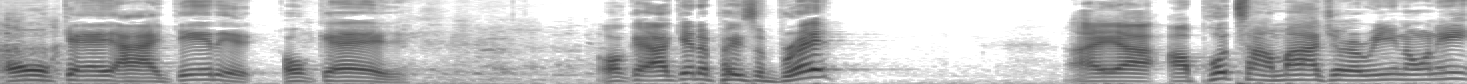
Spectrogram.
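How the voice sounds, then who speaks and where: A man is speaking in an animated tone. His pace is moderate. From Vietnam, raised in Australia from 1975. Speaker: stand-up comedian. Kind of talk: stand-up. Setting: stage with audience.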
